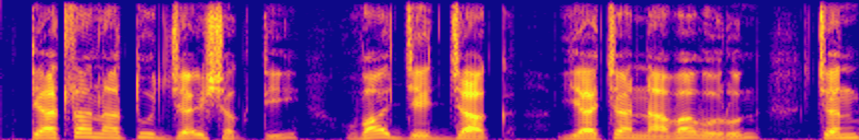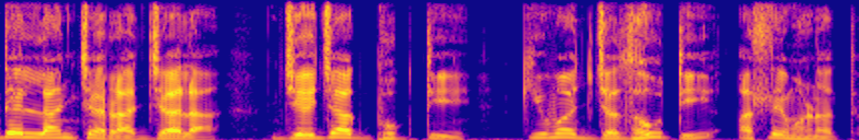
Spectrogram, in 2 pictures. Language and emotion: Marathi, neutral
